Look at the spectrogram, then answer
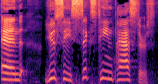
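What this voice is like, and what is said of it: Usual voice. Nothing is said of it.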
